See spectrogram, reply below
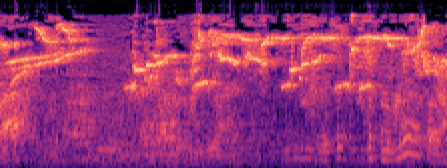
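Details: Black-form Oriental magpie-robin in gacor song, giving bright whistles, buzzy chatters and abrupt squawky notes in fast succession, over a man talking loudly nearby.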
